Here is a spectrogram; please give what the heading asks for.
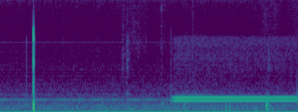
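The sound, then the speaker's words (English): Telephone dial tone on a cut call line: a sharp click near the start over a faint hum, then a steady, louder unbroken tone cuts in and holds to the end, with no voices. “Line was cut, unfortunately, so we'll drop that.”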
